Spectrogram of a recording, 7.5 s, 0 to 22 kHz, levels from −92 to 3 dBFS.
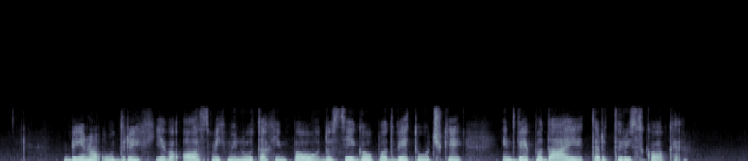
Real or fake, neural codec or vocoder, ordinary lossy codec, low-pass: fake; codec, 16 kHz, 16 kbps, FreqCodec, smaller model; none; 7.2 kHz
